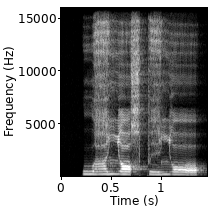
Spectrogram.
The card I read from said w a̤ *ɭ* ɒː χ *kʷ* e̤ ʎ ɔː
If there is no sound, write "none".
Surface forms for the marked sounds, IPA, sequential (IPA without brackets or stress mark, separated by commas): ʎ, p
